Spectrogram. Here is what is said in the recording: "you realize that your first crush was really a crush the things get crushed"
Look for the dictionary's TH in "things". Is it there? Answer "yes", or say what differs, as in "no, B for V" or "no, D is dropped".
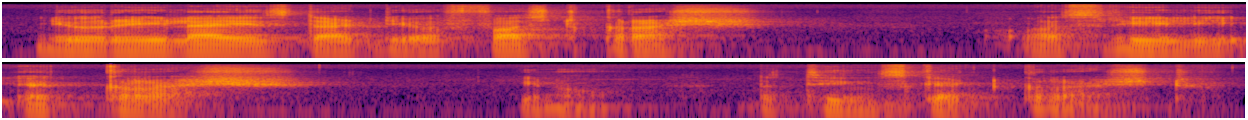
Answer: no, T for TH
